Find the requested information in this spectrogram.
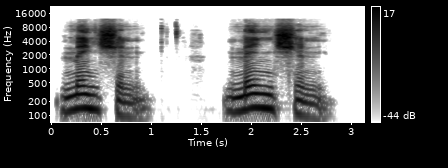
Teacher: Men, con una E abierta hasta la E, men. Y luego la SCH se hace como SH y esta suena como Shva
